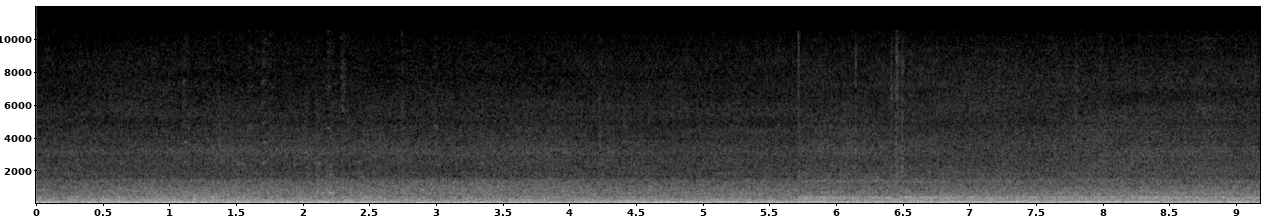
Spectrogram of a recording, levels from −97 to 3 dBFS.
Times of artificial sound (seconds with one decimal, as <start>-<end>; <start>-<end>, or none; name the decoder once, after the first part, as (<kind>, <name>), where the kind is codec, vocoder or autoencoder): 0.0-0.6 (vocoder, Vocos); 3.9-6.8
